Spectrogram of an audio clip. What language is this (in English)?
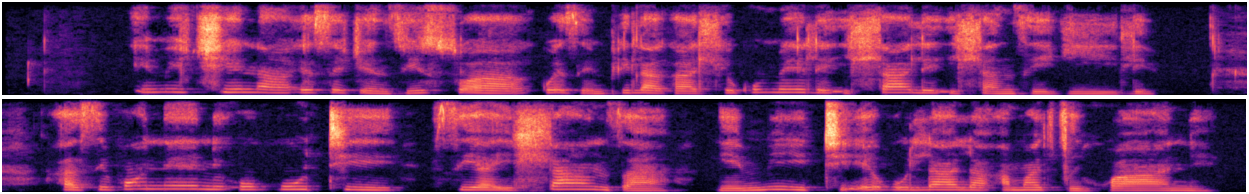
North Ndebele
